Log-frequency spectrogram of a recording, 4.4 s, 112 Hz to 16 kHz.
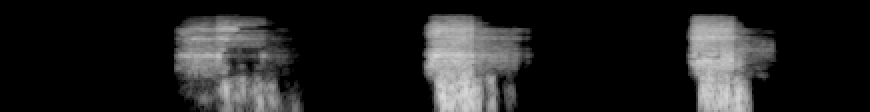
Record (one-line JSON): {"exhalation_length": "4.4 s", "exhalation_amplitude": 28456, "exhalation_signal_mean_std_ratio": 0.33, "survey_phase": "alpha (2021-03-01 to 2021-08-12)", "age": "18-44", "gender": "Female", "wearing_mask": "No", "symptom_cough_any": true, "symptom_diarrhoea": true, "symptom_fatigue": true, "symptom_change_to_sense_of_smell_or_taste": true, "symptom_onset": "4 days", "smoker_status": "Never smoked", "respiratory_condition_asthma": false, "respiratory_condition_other": false, "recruitment_source": "Test and Trace", "submission_delay": "2 days", "covid_test_result": "Positive", "covid_test_method": "RT-qPCR", "covid_ct_value": 18.5, "covid_ct_gene": "ORF1ab gene"}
